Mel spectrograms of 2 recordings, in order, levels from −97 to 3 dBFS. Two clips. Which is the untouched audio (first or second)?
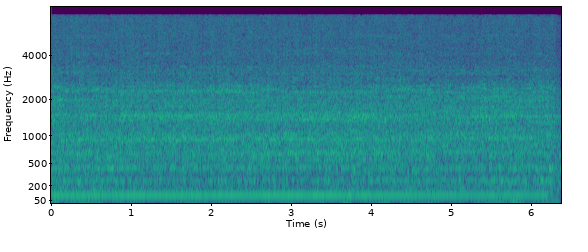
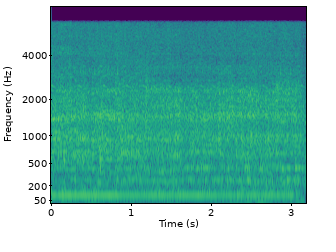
first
